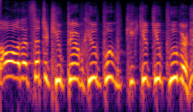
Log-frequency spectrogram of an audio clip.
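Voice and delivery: put-on high, cooing adult baby talk.

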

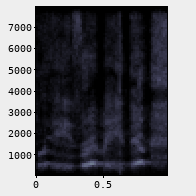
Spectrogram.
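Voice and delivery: play-acted tearful, pleading crying, very high-pitched. Acting out a banished churchgoer pleading, imitating someone crying. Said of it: "And she's crying".

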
